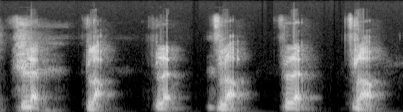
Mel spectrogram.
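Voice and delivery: popped, evenly spaced flip-flop sounds; flip-flop noise. Shown as a demonstration. Showing the noise the sandals make when worn, imitated flip-flop. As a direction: imitate sandals slapping along. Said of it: "they make a flip-flop noise".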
